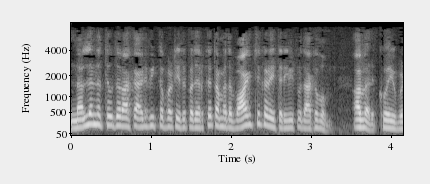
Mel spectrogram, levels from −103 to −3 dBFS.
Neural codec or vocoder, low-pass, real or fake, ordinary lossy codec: codec, 16 kHz, 0.8 kbps, ZipCodec; 7.2 kHz; fake; MP3, 32 kbps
